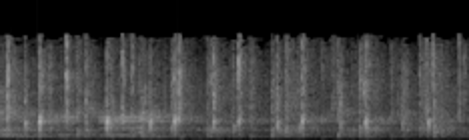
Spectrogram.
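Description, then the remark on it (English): A crowd claps steadily as praise to God, many hands producing a dense, crackling patter that holds at a moderate, even level for the whole stretch without building or fading. “Don't give him an opera clap.”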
